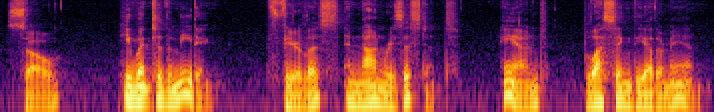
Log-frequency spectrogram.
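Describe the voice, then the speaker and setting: A man with a low, mellow voice reads a spiritual book aloud for an audiobook. He takes his time, leaning on words with reverent emphasis and long pauses. His intonation rises and falls widely. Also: slightly rough. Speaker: audiobook reader. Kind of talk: reading a spiritual self-help book aloud.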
